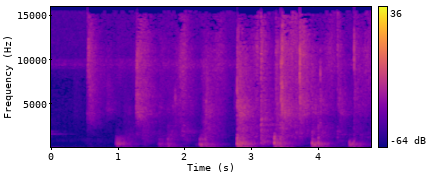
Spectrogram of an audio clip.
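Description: Boots thud in steps on a wooden floor.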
